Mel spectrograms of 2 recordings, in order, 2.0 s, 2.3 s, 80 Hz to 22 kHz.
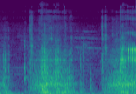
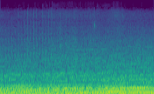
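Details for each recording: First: Honda Element manual transmission, 260,000 miles, removed and turned by hand: uneven gritty rocky grinding, sounds full of rocks; worn gears/bearings from oil starvation after gear oil leaked into bell housing past seals and torn boot. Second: Honda Element, 260,000 miles, with its replacement manual transmission and new clutch: pulls cleanly through first to fourth with a smooth rising drone and no loud gear whine or grinding; gearbox healthy.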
